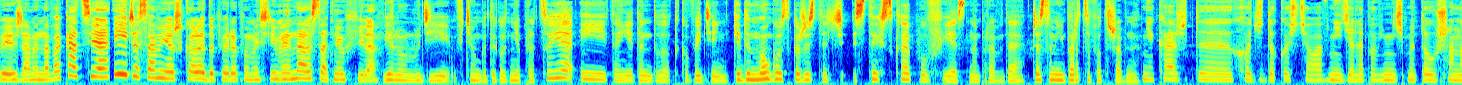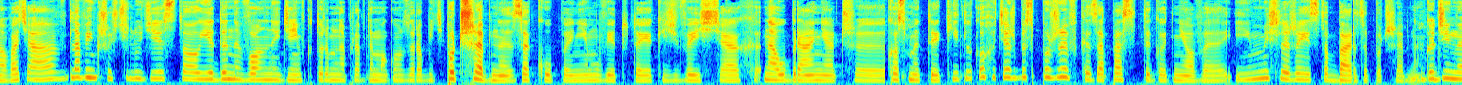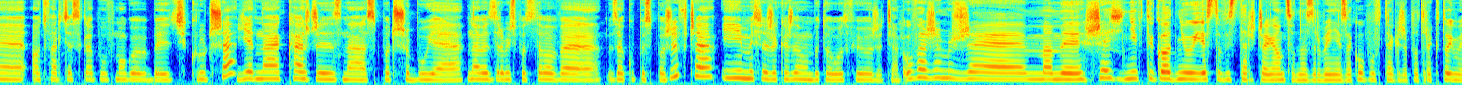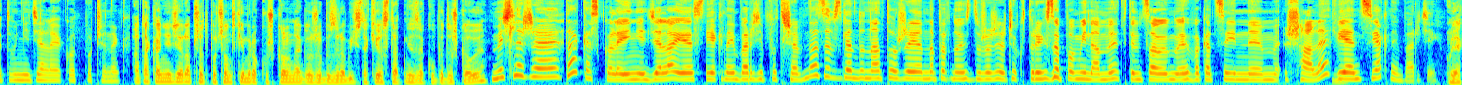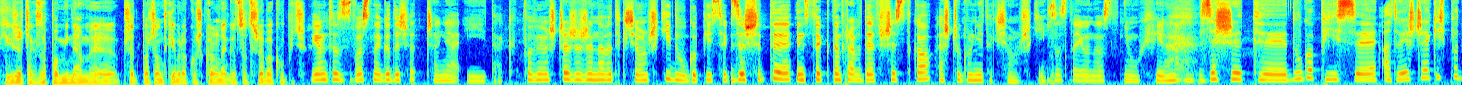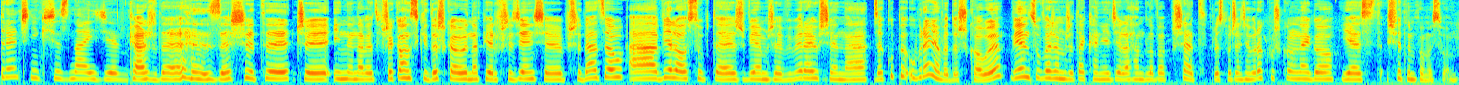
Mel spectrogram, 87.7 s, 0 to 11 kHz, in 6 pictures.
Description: Zapytaliśmy mieszkańców Łomży, czy sklepy w niedzielę powinny być otwarte i co kupują przed 1 września.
